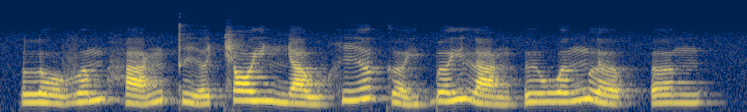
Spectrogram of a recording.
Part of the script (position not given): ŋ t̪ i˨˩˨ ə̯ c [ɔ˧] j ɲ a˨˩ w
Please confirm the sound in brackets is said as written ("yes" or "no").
yes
